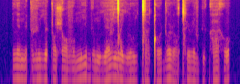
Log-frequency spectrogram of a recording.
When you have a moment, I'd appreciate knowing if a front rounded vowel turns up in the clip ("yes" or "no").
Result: yes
